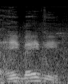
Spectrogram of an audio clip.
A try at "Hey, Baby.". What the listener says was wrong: Nein, nicht so weich, nicht so weich. Bisschen ja, dümmer, denn? Bisschen dümmer. Versuch's bisschen dümmer. Probier's dümmer. Mach's mal wie im Film. da machen sie auch mal, da setzen sie immer so komische Augen auf.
